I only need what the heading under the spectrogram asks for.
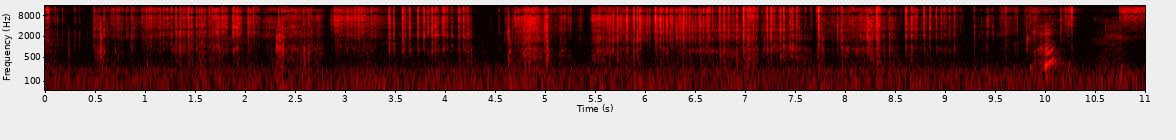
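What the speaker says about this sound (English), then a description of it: "then again with my scissors, I'm going to carefully cut those 2 circles out." Scissors cut carefully around two circles drawn on paper for a pumpkin face craft, giving soft, repeated snipping and paper rustle at close range with a steady background hum.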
